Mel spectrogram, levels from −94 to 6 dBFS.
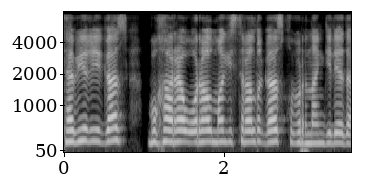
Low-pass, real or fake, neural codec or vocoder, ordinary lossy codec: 7.2 kHz; fake; codec, 16 kHz, 4 kbps, FunCodec, trained on Chinese and English, 50 frames a second; none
